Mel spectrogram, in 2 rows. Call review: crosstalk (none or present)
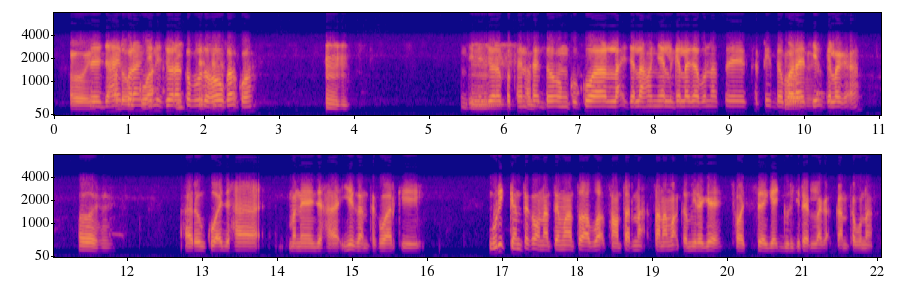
present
